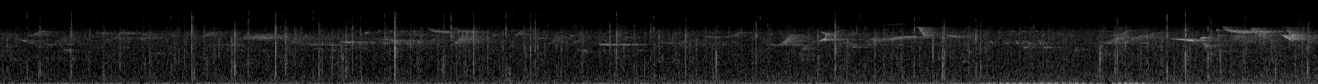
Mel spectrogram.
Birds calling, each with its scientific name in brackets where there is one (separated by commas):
Omao (Myadestes obscurus), Iiwi (Drepanis coccinea), Apapane (Himatione sanguinea)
